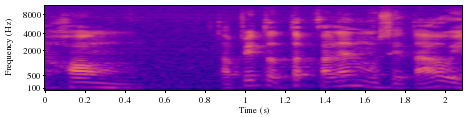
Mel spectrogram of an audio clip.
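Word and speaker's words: 本: Misalkan dikasih tahu kanj hong ya bacanya hon ini milihnya tetap jangan hong gitu kan.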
